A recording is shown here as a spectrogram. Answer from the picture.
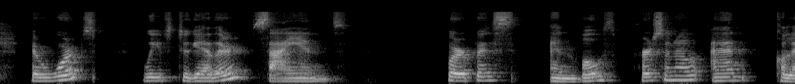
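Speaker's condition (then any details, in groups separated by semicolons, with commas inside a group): No condition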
